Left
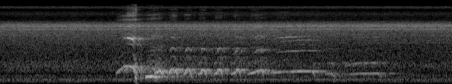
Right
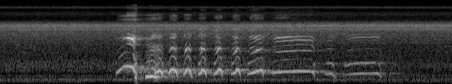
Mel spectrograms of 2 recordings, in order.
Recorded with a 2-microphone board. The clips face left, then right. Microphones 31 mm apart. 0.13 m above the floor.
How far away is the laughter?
About 1.3 m.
